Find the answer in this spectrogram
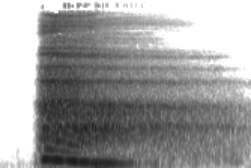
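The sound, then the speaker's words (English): A single long breath released through the mouth during a breathing exercise, a loud, sighing rush with a faint voiced tone that sinks in pitch and fades slowly away. “So letting all the breath go, and then breathing in through the nose and out through the mouth.”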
